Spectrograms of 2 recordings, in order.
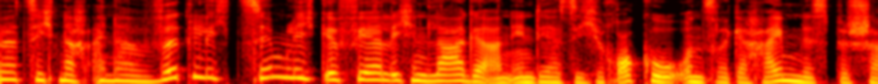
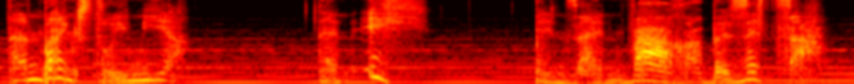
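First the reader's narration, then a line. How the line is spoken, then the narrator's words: Croaking. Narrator (German): krächzte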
